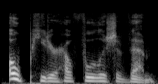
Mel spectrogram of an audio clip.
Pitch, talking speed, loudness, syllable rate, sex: 145 Hz, 225 wpm, -21 LUFS, 5.8 syllables/s, female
